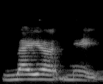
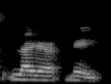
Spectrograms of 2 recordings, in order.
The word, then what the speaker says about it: Leonie: So my name, Leonie, means little lioness, but I like to tell people it's pronounced like Leonie, right? Princess Leonie.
